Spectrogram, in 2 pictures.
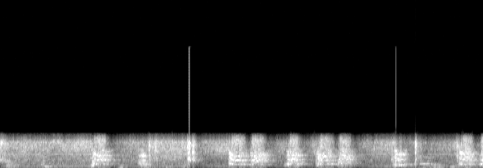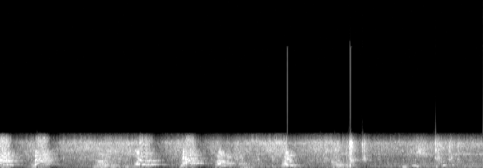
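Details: Gracie, a Weimaraner that has a love-hate relationship with the vacuum cleaner, barks repeatedly in loud, rough rapid runs with brief pauses, fighting the running vacuum whose constant mechanical hum drones underneath throughout.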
